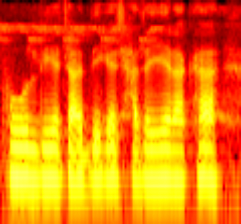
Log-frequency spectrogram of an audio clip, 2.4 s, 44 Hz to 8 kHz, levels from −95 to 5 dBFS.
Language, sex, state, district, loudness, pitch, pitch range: Bengali, male, West Bengal, Alipurduar, -17 LUFS, 125 Hz, 75-130 Hz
